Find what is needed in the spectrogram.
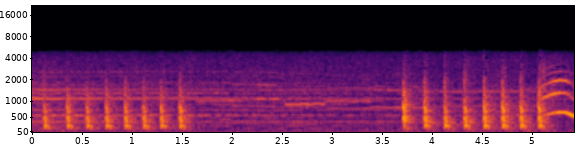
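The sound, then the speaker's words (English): Two bursts of rapid, firm knocking on a hotel suite door on the 9th floor, about seven raps each, loud, separated by a pause of a couple of seconds with no talking. “So I tried knocking.”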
